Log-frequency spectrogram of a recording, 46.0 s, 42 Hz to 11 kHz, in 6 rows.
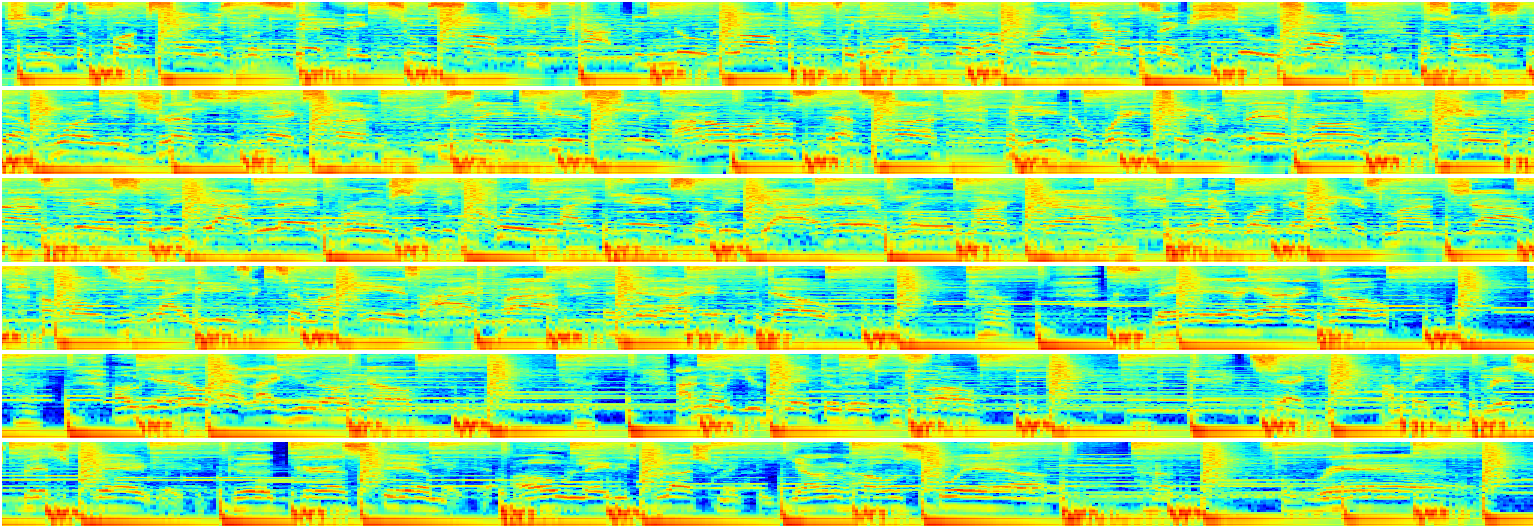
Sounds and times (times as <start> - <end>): Music: 0.0 - 45.9.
